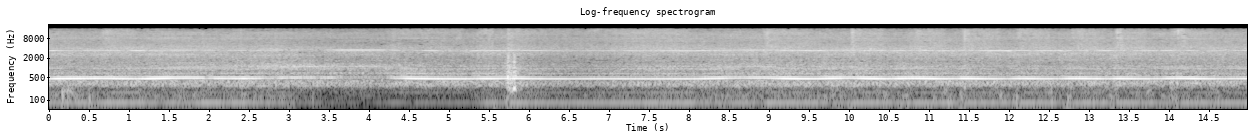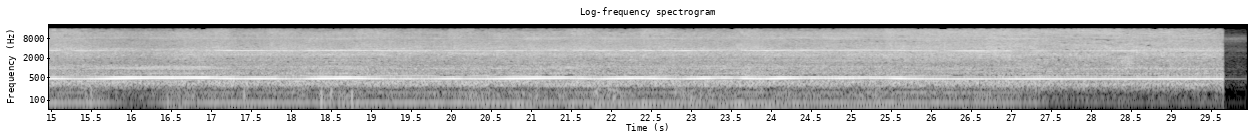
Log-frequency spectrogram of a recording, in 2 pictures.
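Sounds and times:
vacuum cleaner motor whine: 0:00.0 - 0:29.9.

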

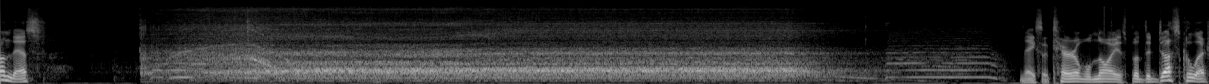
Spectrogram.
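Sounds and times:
saw motor whine coasting down: 0:01.4 - 0:10.1
shop vacuum running: 0:01.4 - 0:10.1.

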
